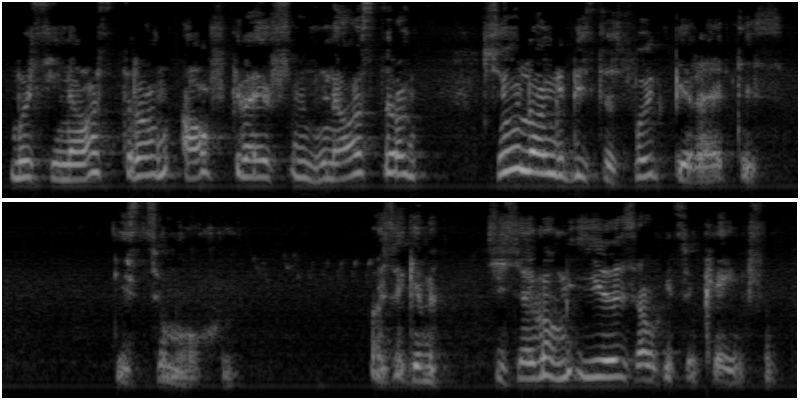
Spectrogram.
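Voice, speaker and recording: An elderly man with an Austrian accent and a husky voice, telling his recollections informally in a halting, digressive way with repeated phrases. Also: high-pitched, rough recording. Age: 70s or older. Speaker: interviewee recounting political and research past. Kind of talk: informal oral history storytelling.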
